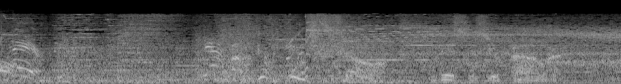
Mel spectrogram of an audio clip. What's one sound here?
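Video game combat sounds clash and whoosh with bursts of magical effects.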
